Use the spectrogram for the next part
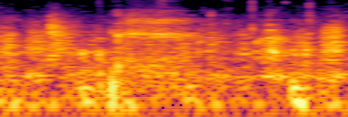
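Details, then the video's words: Husky panting hard during play wrestling that only looks like fighting; quick, breathy bursts fill the clip, with short rustles and a brief indoor murmur of a human voice. "Husky wrestling!"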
